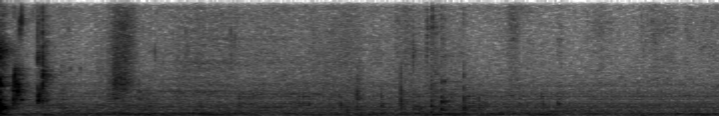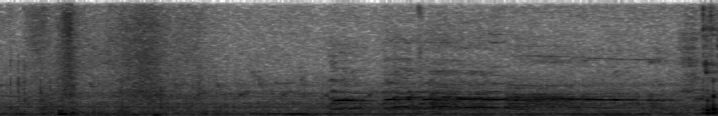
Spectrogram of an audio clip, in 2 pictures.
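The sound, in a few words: rooster crowing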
